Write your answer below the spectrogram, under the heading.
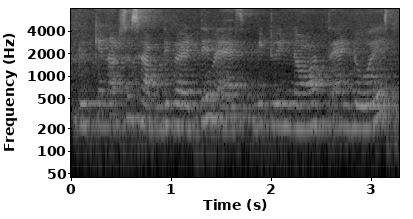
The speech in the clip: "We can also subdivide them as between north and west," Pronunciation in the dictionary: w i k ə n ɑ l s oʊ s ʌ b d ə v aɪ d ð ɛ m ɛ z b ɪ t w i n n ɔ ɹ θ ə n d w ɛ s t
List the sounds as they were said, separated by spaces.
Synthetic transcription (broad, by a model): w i k ə n ɑ l s oʊ s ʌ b d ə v aɪ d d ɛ m ɛ z b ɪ t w i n n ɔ ɹ t ə n d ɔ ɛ s t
